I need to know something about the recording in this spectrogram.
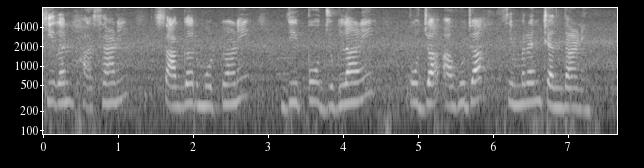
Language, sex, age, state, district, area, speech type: Sindhi, female, 18-30, Gujarat, Surat, urban, spontaneous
